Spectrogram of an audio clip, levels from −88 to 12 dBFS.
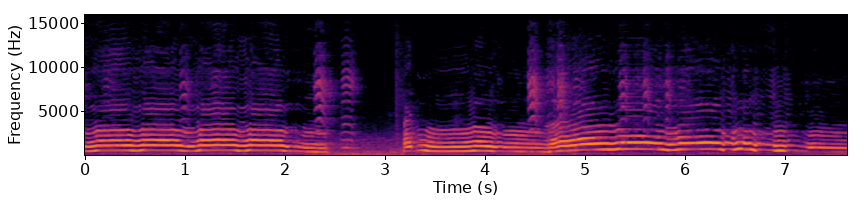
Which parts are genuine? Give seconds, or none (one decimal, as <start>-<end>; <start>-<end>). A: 0.0-5.2; 6.4-7.6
